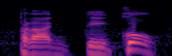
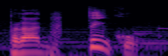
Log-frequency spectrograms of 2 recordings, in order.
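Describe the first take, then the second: First: The stress falls on the last syllable. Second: The stress falls on the second-to-last syllable. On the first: "si acentuó la última sílaba, tiene una palabra aguda" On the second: "la sílaba acentuada es la penúltima"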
